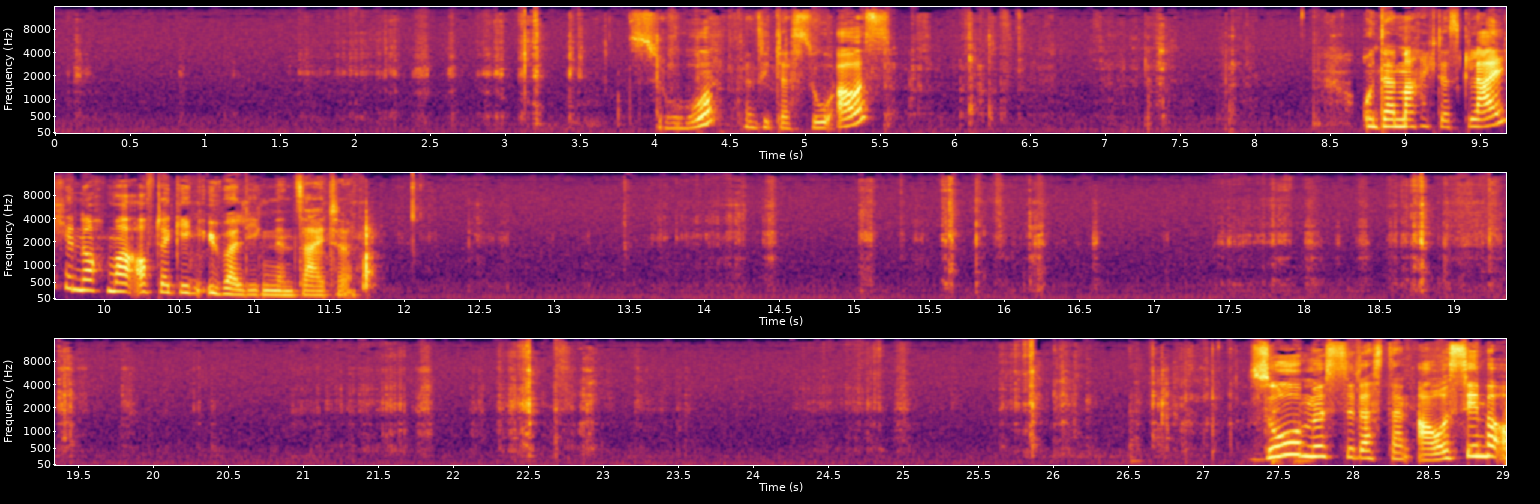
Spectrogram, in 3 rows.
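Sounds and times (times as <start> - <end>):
scissors snipping paper: 17.6 - 19.6.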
